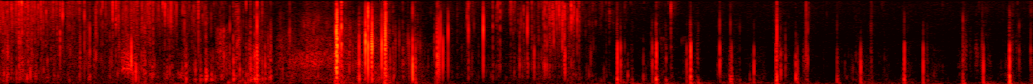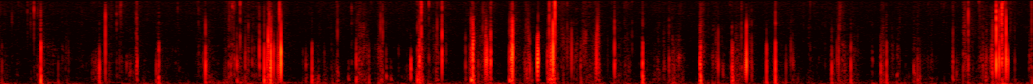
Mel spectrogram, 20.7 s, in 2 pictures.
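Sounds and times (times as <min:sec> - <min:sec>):
tapping and scratching on a microphone: 0:00.0 - 0:04.8, 0:05.4 - 0:20.6.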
